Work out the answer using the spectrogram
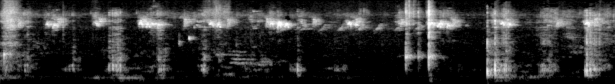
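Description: Raw carrot being chewed close to the microphone: a string of crisp, wet crunches at an uneven pace, with two sharp cracks about five seconds in.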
